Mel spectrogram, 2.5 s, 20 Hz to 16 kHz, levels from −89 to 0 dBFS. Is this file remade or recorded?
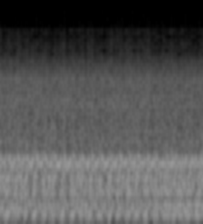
recorded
